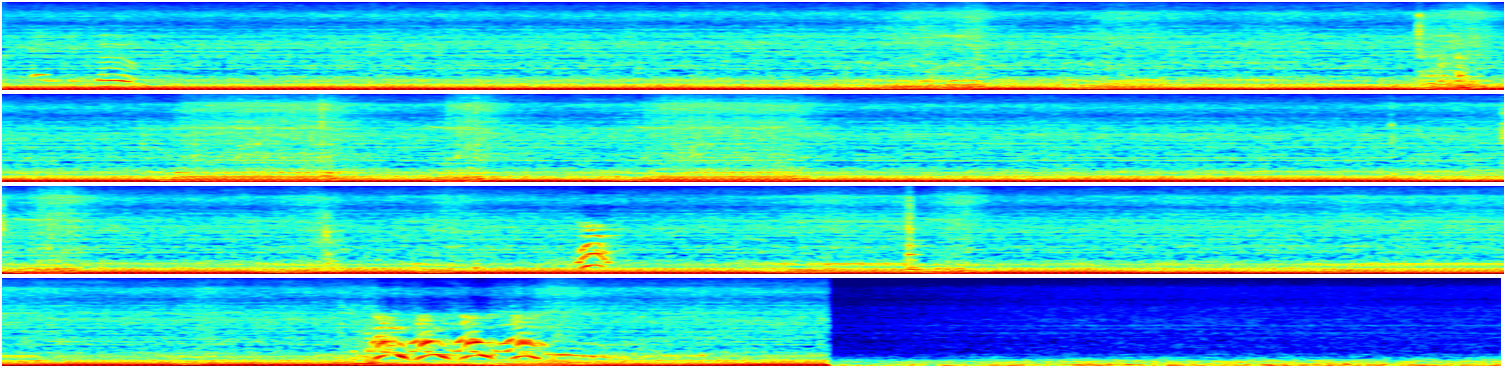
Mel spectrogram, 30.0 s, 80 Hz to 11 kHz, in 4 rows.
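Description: Mini excavator's engine running steadily while the new hydraulic thumb is worked, its pitch dipping briefly several times under the hydraulic load, then shut off suddenly about 27 seconds in.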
